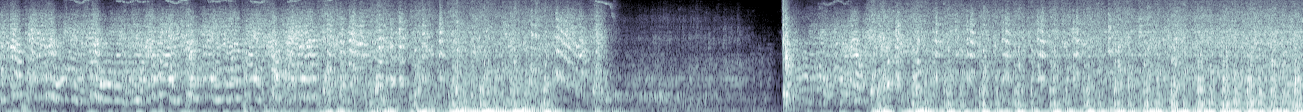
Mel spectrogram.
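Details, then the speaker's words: Carbureted project car started with brake clean: rough, uneven idle with a short dropout before catching and settling; idling, owner unsure if carburetor or a vacuum leak. "let's cut the exhaust vanan on hey it it was idling YouTube it was idling"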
